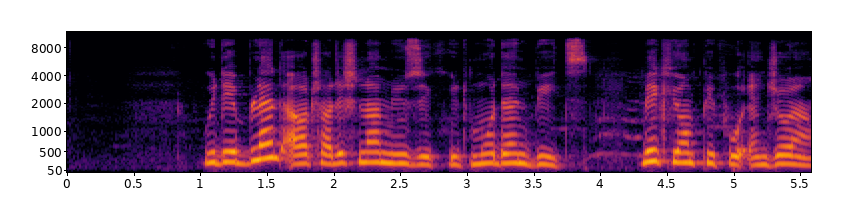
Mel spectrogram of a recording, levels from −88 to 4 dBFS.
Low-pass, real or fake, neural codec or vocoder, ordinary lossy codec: 9.9 kHz; real; none; none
